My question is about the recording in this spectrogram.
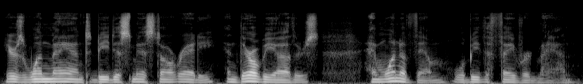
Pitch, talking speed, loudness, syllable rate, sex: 110 Hz, 205 wpm, -20 LUFS, 6.0 syllables/s, male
